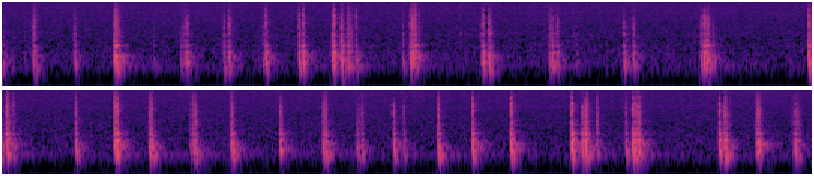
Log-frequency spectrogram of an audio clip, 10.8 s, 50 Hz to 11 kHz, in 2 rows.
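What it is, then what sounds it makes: Hardcover book, solid. Long red nails tap quickly on the top cover of a thick, solid hardcover paper book lying flat on a table. About 33 short, dry knocks with a low-mid body and almost no ring come in an uneven rhythm, some spaced apart and some in quick clusters.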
